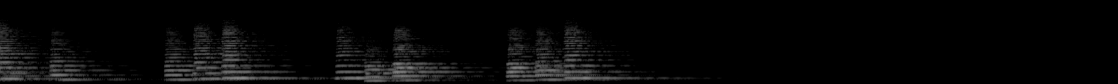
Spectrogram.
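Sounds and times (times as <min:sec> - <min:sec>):
saxophone duet playalong: 0:00.0 - 0:01.0, 0:01.7 - 0:06.5.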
